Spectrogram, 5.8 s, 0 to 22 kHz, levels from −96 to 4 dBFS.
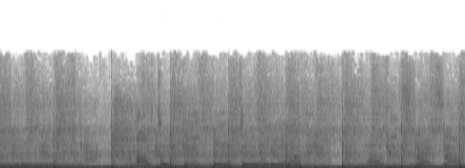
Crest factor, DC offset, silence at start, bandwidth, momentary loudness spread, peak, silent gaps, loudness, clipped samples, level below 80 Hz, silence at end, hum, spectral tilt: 10 dB; under 0.1%; 0 s; 15.5 kHz; 1 LU; -12 dBFS; none; -23 LUFS; under 0.1%; -30 dBFS; 0 s; none; -5 dB/octave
